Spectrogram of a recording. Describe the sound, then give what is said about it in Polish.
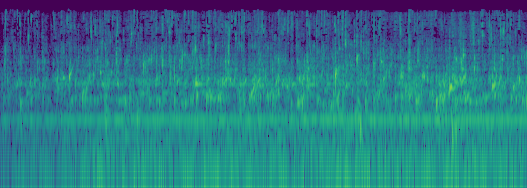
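Water splashes and rushes steadily from ceramic fountains standing in a building atrium, a continuous, even wash of splashing with a faint steady hum beneath it. “Dźwięk szumiącej wody pochodzi z fontan, które zaprojektowała i wykonała Alicja Patanowska. To są takie ceramiczne fontanny, które stoją w atrium budynku Justus Lipsius.”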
